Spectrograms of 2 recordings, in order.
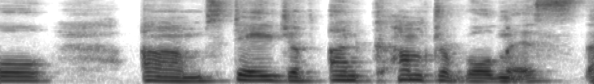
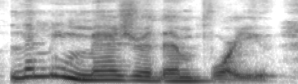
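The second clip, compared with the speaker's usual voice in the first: usual speaking voice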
